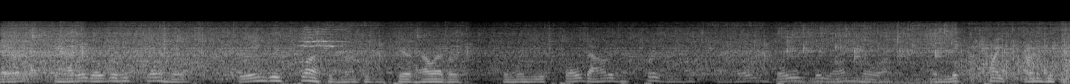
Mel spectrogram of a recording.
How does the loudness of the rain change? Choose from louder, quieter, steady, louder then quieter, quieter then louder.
quieter then louder.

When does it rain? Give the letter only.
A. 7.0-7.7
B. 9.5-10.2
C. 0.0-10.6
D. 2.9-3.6
C.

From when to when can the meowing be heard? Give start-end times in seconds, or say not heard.
2.9-3.6.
